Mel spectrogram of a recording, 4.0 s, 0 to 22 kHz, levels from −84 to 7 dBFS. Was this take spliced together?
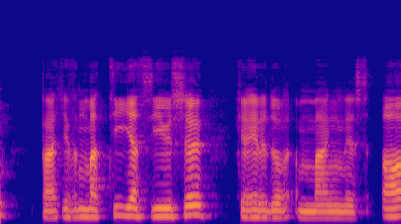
no; 0 cuts

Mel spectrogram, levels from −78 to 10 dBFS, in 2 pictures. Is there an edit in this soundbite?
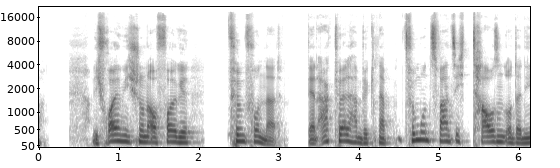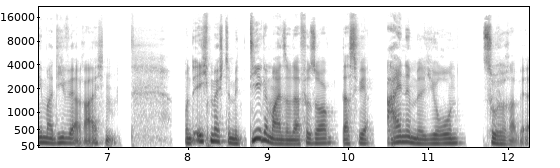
no; 0 cuts

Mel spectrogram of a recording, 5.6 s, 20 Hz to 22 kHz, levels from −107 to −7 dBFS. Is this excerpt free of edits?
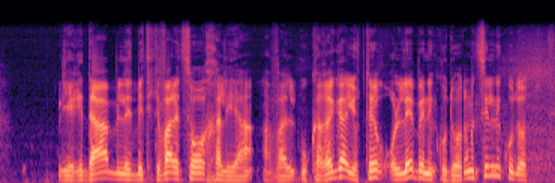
no; 1 cut; at 4.6 s

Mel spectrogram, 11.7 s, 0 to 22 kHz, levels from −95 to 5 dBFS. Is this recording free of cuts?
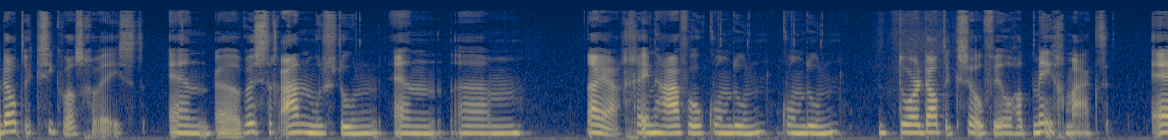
no; 3 cuts; at 2.1 s, 5.4 s, 7.8 s

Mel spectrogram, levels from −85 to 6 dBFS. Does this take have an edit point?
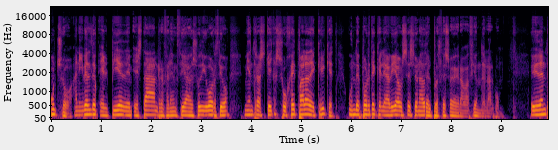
yes; 6 cuts; at 0.9 s, 1.6 s, 2.1 s, 4.4 s, 4.9 s, 7.5 s

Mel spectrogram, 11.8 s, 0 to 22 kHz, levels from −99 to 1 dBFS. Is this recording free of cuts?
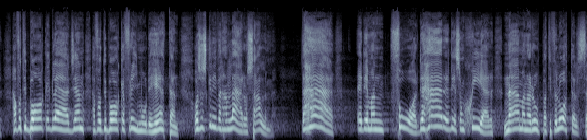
yes; 0 cuts

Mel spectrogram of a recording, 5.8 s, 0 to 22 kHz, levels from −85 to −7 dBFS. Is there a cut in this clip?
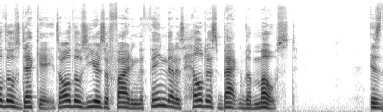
no; 0 cuts

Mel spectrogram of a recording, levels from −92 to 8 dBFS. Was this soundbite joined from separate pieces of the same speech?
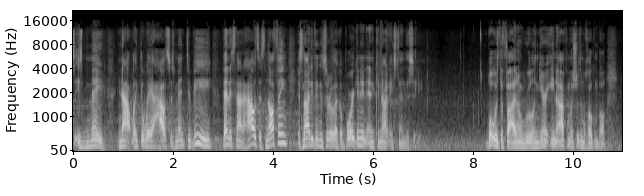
no; 0 cuts

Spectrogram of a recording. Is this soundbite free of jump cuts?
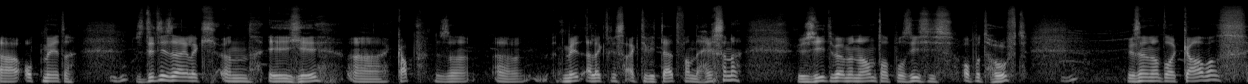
yes; 0 cuts

